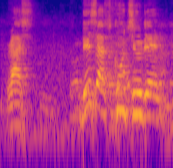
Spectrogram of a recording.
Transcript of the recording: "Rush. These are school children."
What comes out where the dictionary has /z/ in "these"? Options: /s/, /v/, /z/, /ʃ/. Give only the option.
/s/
